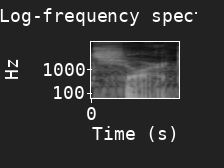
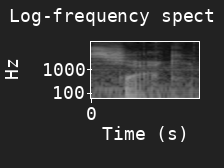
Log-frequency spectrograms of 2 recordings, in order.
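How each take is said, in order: First: The name is said with an r sound. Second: The name is said without an r sound. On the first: The speaker calls it wrong. "his name is not Shark" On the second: The speaker calls it right. "it is Shaq"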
